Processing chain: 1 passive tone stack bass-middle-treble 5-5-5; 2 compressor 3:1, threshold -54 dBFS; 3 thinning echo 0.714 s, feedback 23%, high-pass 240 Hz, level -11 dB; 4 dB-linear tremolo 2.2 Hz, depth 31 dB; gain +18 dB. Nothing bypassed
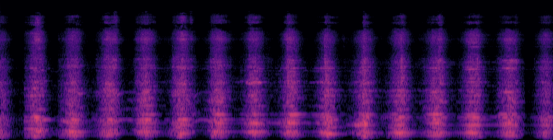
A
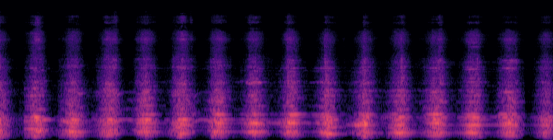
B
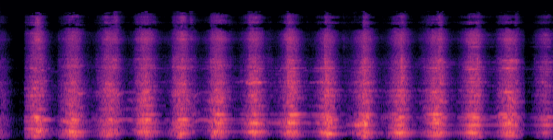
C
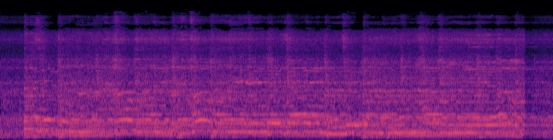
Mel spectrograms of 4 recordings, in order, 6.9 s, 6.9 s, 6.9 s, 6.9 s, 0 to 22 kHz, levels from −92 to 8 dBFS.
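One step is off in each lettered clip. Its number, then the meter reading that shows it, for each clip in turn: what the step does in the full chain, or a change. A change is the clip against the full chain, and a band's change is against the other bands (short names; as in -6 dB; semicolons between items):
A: 1, 8 kHz band -10.0 dB; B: 2, mean gain reduction 12.5 dB; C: 4, crest factor change -6.5 dB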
